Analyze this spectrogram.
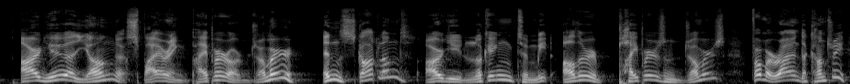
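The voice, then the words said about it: Put-on salesy radio announcer voice. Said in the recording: “Do you like my radio voice, it's weird, isn't it?... Sound like a used car salesman.”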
